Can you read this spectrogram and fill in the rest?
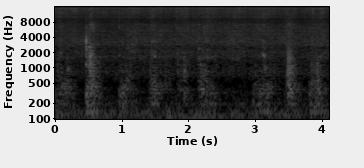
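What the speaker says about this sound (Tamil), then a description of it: "இப்போ பாருங்கள், ஆனியன் ஓரளவுக்கு லைட்டாக கொஞ்சம் வதங்க ஆரம்பிச்சிருக்கு." Onions sauté in a pan for a potato-stuffed dosa roll filling, giving a continuous close sizzle broken by the scrape and clatter of stirring, with no speech.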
